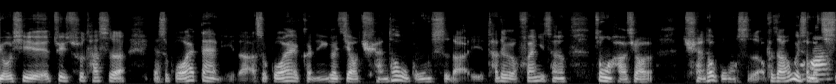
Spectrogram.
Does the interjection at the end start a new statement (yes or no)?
no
